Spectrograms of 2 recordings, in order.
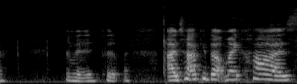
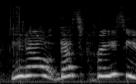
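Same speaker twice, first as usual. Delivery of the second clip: sudden high, loud disbelief; incredulous outburst; 13 semitones higher, 6 dB louder than usual. Real, not acted. Telling viewers about pet theft, high incredulous outburst. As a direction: blurt out how shocking it is.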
